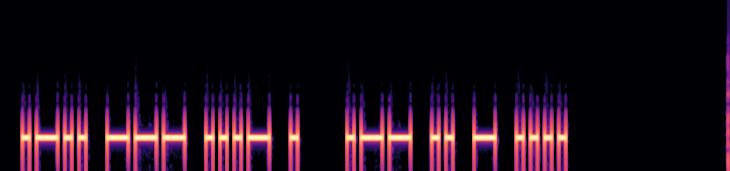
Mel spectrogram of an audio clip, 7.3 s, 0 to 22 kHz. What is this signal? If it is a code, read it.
Morse code, heard as a keyed tone, about 17 wpm, 700 Hz. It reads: LOVE WITH
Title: Sets of 5 Words Encore 17wpm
